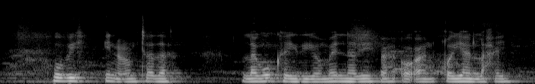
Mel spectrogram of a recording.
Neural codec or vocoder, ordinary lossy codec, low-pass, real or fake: none; none; 10.8 kHz; real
